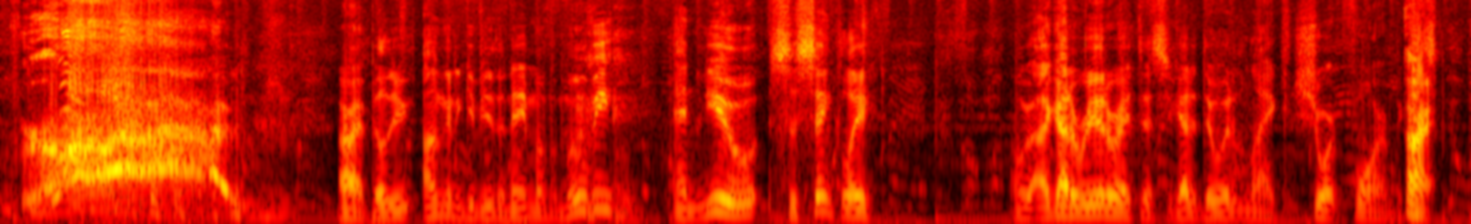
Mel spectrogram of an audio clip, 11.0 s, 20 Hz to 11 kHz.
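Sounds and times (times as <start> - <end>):
man's voice imitating a giant movie monster roar: 0.0 - 2.0
speech: 2.5 - 6.7, 7.6 - 11.0.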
